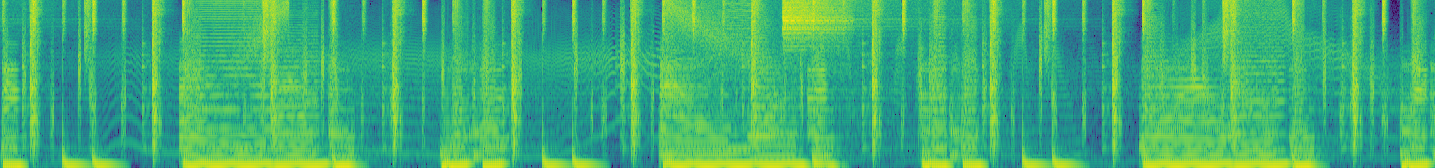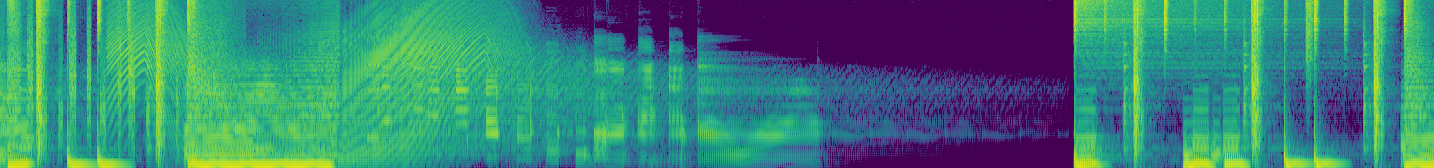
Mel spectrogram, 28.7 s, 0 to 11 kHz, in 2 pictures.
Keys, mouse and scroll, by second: 2.5 middle click, 3.0 click, 5.2 middle click, 5.9 click, 8.1 scroll down 1, 8.7 shift+middle click, 9.2-9.6 scroll up 1, 10.2 click, 11.0-13.5 scroll up 1, 13.5-14.2 scroll down 1, 14.2 middle click, 15.2-15.6 scroll up 1, 16.5-16.9 scroll down 1, 17.7-18.8 scroll up 1, 18.8 l, 19.4 click, 20.9 scroll down 1, 21.4 shift+middle click, 22.3 click, 24.8-25.2 scroll down 1, 25.2 g, 25.6 shift+middle click, 26.1 scroll up 1, 26.7 shift+middle click, 28.0 l.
